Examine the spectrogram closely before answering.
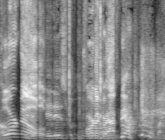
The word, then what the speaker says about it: Pono: What is this, like Pono Player? Pono Player? How do you say it? Pony Player. Oh, was it Pono? Because I said Pano earlier. Yeah, it's an O. Porno.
